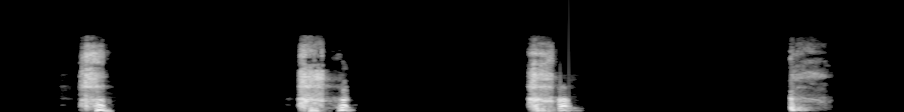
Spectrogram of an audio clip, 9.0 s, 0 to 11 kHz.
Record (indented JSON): {
  "exhalation_length": "9.0 s",
  "exhalation_amplitude": 32767,
  "exhalation_signal_mean_std_ratio": 0.27,
  "survey_phase": "beta (2021-08-13 to 2022-03-07)",
  "age": "65+",
  "gender": "Male",
  "wearing_mask": "No",
  "symptom_cough_any": true,
  "symptom_sore_throat": true,
  "symptom_fatigue": true,
  "symptom_onset": "7 days",
  "smoker_status": "Never smoked",
  "respiratory_condition_asthma": true,
  "respiratory_condition_other": false,
  "recruitment_source": "Test and Trace",
  "submission_delay": "2 days",
  "covid_test_result": "Positive",
  "covid_test_method": "RT-qPCR",
  "covid_ct_value": 21.0,
  "covid_ct_gene": "ORF1ab gene",
  "covid_ct_mean": 21.3,
  "covid_viral_load": "100000 copies/ml",
  "covid_viral_load_category": "Low viral load (10K-1M copies/ml)"
}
